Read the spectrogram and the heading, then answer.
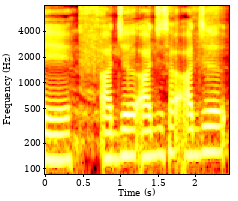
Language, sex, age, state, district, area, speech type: Dogri, male, 18-30, Jammu and Kashmir, Udhampur, urban, spontaneous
